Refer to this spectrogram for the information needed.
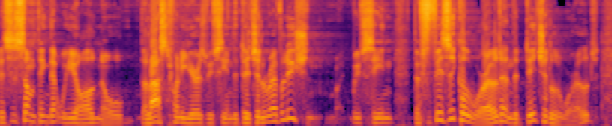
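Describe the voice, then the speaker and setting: A man with a Cork accent and a fairly high voice, on a very clean recording with a silent background. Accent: Irish (Cork). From Ireland, Cork. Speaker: business executive, keynote speaker. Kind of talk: keynote presentation. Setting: stage with audience. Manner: fast.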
